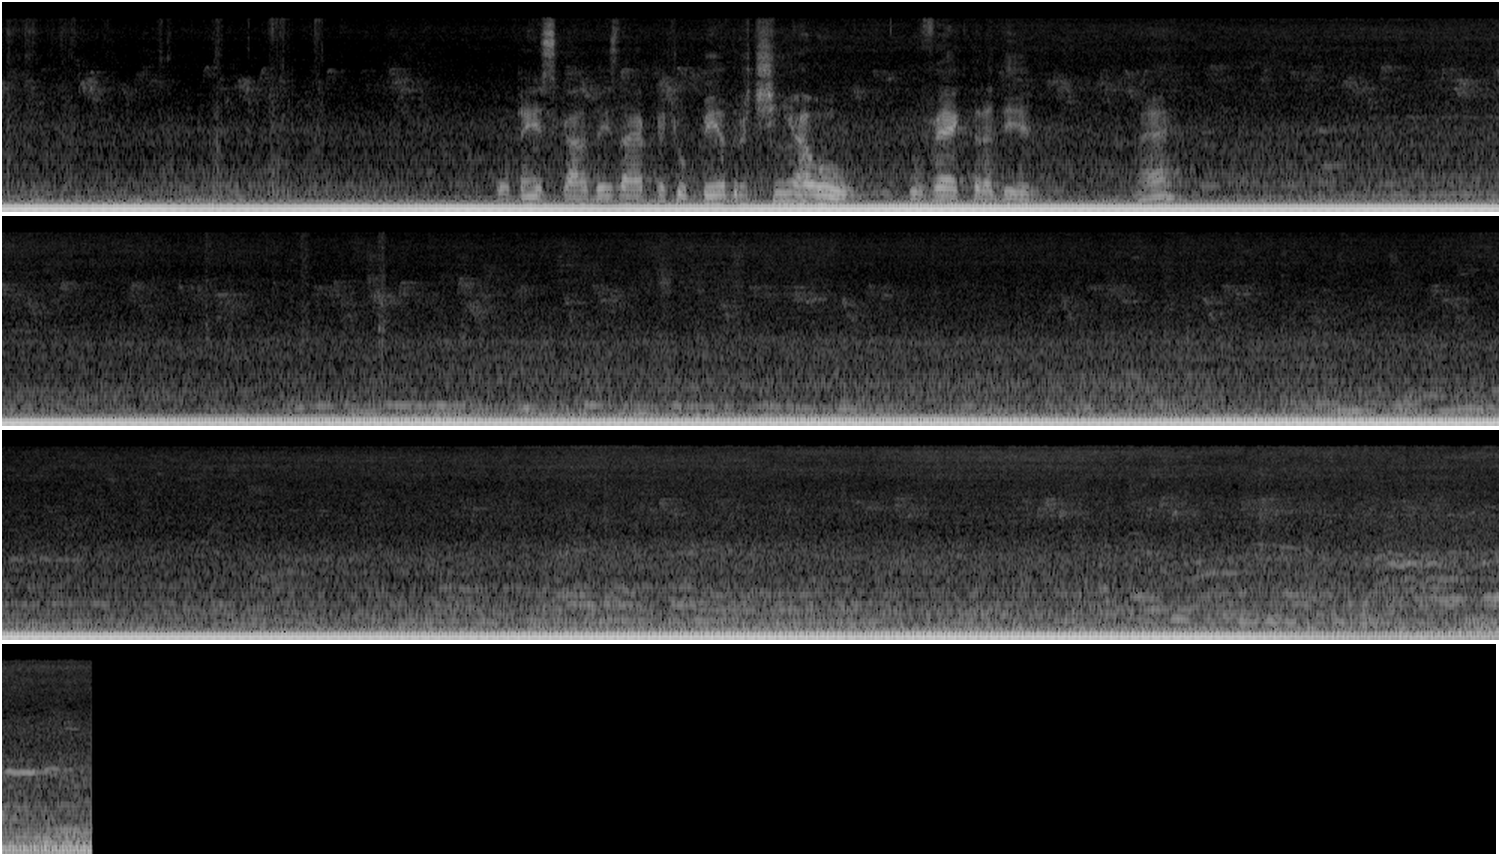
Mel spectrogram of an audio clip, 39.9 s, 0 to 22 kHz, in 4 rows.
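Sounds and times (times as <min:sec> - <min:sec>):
steady low rumble: 0:00.0 - 0:30.6
music from car stereo: 0:03.2 - 0:30.6.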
